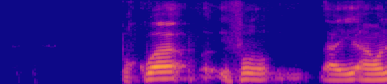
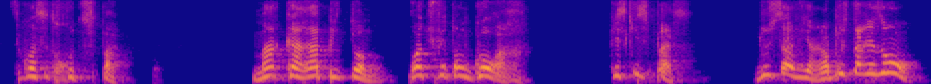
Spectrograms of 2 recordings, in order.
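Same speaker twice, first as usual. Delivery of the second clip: higher, incredulous challenge to Aaron; acted outrage at a brother who contradicts; indignant rebuke; 7 semitones higher than usual. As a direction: demand an explanation, pitched up in disbelief.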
